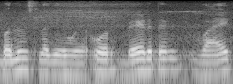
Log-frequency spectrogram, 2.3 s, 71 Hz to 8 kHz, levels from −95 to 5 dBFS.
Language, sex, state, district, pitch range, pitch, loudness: Hindi, male, Gujarat, Gandhinagar, 120-145 Hz, 130 Hz, -16 LUFS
